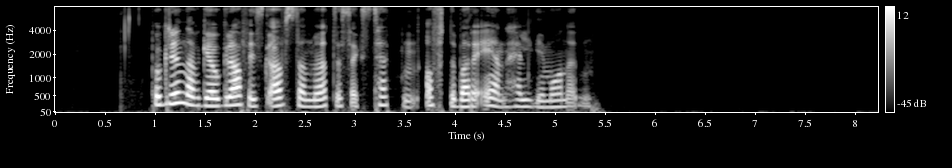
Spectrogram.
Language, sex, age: Norwegian, female, 21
